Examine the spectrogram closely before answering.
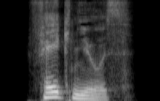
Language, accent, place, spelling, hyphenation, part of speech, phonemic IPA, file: German, Germany, Berlin, Fake News, Fake News, noun, /ˈfɛɪ̯kˌnjuːs/, De-Fake News.ogg
- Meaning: fake news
